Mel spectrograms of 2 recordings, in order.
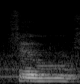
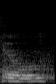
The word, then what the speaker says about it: fill: like fill, filling, filled, fill, dark L, filling, clear L, filled, dark L. And, well, the trouble is, of course, that the first of these, it might be fill in isolation, but if I say fill it all up, fill, it's going to be a clear L because of what follows.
